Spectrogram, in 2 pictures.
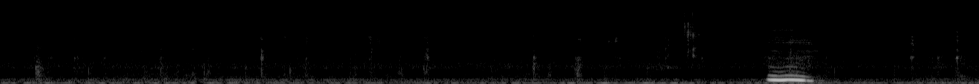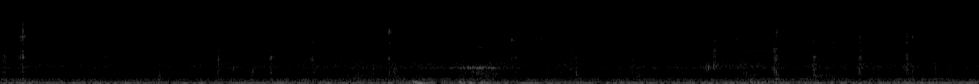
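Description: Close chewing and eating mouth sounds of someone eating lamb rendang and rice by hand: soft wet smacks and many small clicks over a faint steady hum. One short, loud vocal sound comes about eight seconds in.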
